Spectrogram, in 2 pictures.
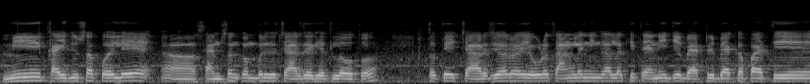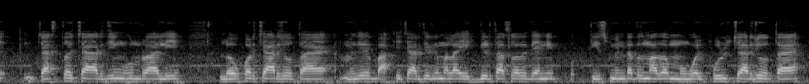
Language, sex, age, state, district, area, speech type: Marathi, male, 18-30, Maharashtra, Yavatmal, rural, spontaneous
